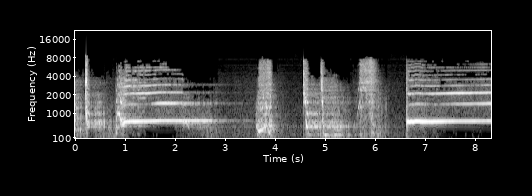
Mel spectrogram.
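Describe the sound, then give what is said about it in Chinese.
A horn-shaped birch-wood deer whistle, thick at one end and thin at the other, as made by the Evenki people to call reindeer, imitating a reindeer call: a series of sustained, reedy, harmonic calls, some long and level, others short bursts, loud and alone with brief silences between them. “其实这并不是驯鹿的叫声，但是却与驯鹿的叫声非常的相像，这是鹿哨发出的声音。”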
